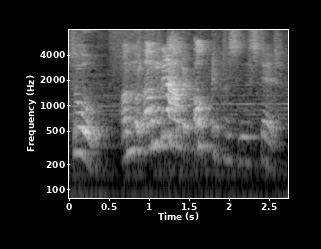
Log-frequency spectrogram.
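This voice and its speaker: A high young voice playing a chatty, stubborn little dragon boy in an improvised puppet show, childlike and argumentative. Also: lively intonation, moderate pace, fairly bright tone, soft background music. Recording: very echoey room, distant from the mic.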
